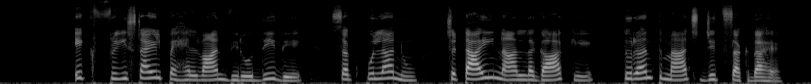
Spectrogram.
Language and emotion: Punjabi, neutral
